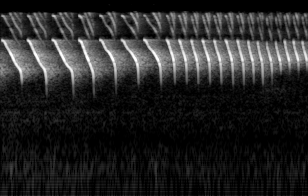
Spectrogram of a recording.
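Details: Singing canary, recorded to train young birds: a string of loud, sharply descending whistled notes that speed up from about four to eight a second through the phrase.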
